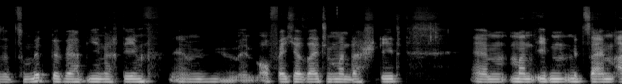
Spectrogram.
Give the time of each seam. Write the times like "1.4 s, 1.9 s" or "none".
none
